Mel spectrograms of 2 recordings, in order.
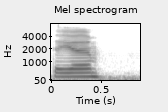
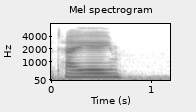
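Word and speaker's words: Thaye: If it'll hunt I'm still leading pretty heavily towards a thea or a tay, however you prefer to pronounce it over um an oumbo is because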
